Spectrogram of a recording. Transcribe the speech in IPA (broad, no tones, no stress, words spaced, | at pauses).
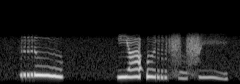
ru | jɒʔurfo̤ fi̤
